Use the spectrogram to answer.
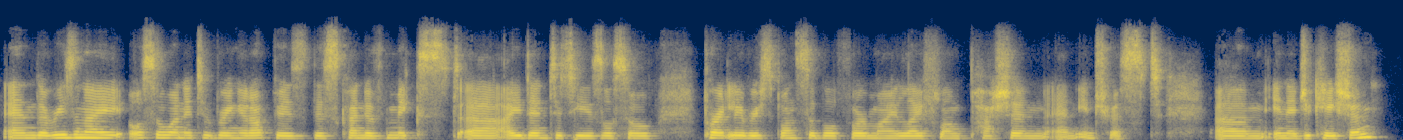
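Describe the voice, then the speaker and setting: A young woman raised in Romania and Finland, giving a measured career panel talk with frequent ums and uhs. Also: medium pitch, monotone.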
